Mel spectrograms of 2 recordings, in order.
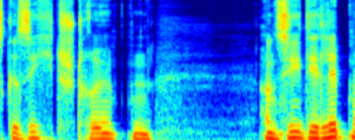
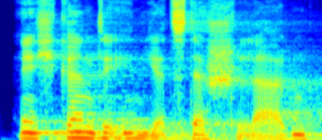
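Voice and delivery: murmured darkly; 8 dB quieter than usual. A narrator's reading. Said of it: "raunte der Schatten".

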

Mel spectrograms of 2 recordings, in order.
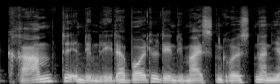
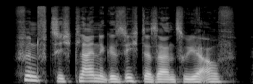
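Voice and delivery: ordinary delivery, nothing marked

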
